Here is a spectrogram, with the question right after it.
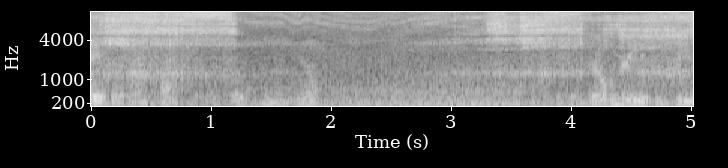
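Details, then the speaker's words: Dental implant drill during stent-guided implant surgery on the upper jaw, with a surgical guide, depth markings and a narrow platform drill: high-pitched whine running in bursts with brief pauses and faint voices. "we've got markings on our drill so we know how deep to go but we're actually going to take a verification x-ray in a minute and hold that there and then we switch over to the next side drill which is the narrow the drill"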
